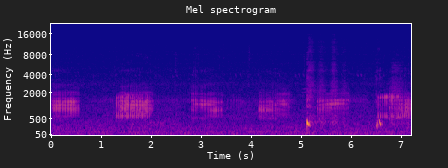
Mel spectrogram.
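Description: Repeated frog croaks in outdoor evening ambience, each call a steady buzzing burst lasting under a second, separated by short pauses, with two sharp close knocks near the end.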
